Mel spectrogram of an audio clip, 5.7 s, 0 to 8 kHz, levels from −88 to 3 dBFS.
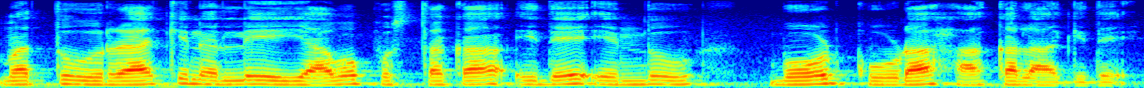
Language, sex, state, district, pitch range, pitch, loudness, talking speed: Kannada, male, Karnataka, Bangalore, 125-140 Hz, 130 Hz, -17 LUFS, 95 wpm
